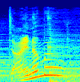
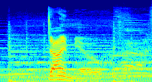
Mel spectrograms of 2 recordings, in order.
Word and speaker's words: Daimyo: to make Kondo a Dynamo? Fuck. Daimyo. Damn. Okay, my Japanese pronunciation is very off. I want to say Dynamo.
